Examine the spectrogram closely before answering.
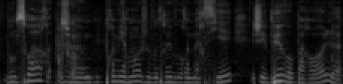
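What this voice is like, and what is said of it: Slight Romanian accent in French. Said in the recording (French): “comme vous l'entendez sans doute. J'ai un petit accent... d'où vient votre petit accent. Mais oui, je suis née à Bucarest.”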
